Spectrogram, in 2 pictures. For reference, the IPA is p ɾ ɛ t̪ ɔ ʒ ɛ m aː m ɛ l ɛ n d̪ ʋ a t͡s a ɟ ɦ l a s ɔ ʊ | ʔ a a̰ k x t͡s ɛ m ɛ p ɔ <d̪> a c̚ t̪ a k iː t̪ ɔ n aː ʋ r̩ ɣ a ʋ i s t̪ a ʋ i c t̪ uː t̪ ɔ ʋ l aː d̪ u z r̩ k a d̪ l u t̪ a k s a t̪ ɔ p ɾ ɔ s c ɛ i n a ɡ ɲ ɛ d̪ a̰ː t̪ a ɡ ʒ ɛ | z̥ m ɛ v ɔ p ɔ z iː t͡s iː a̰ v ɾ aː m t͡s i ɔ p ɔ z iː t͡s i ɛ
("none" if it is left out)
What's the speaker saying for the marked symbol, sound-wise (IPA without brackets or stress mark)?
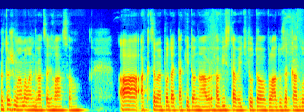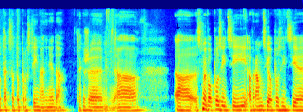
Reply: d̪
